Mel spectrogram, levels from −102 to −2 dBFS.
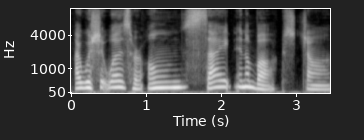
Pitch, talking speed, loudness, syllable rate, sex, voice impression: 215 Hz, 190 wpm, -16 LUFS, 3.4 syllables/s, female, feminine, young, slightly weak, slightly soft, cute, calm, friendly, kind, modest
